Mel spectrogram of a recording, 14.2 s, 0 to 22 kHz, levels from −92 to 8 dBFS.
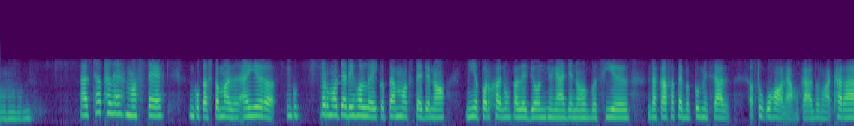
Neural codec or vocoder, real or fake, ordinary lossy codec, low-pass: codec, 16 kHz, 0.3 kbps, FocalCodec; fake; none; 3.6 kHz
